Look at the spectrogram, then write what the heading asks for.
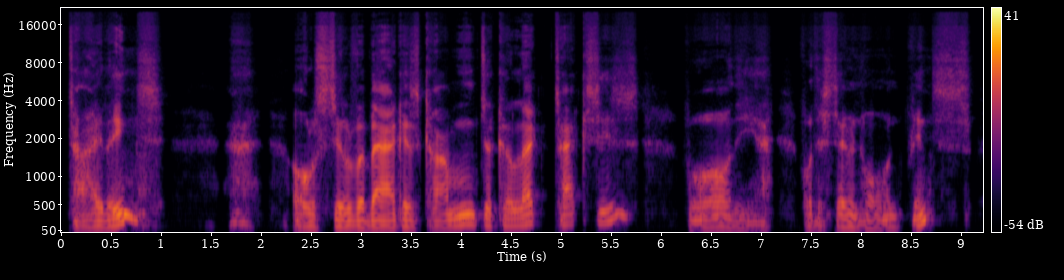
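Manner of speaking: a hint of a pompous goblin announcing himself, fading toward the end; goblin tax collector. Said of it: "the goblin speaks to the room and says".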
